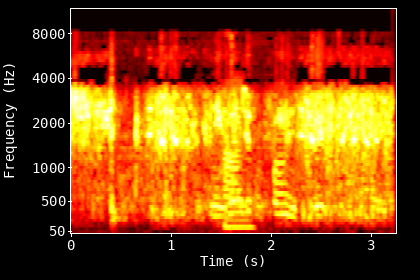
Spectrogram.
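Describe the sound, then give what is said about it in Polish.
A loud, steady rumble of bus noise comes through a thin, muffled phone line without letup, from a caller who is at work driving a bus at that moment, with a voice briefly audible beneath the roar. “No właśnie taki szum, bo jestem w pracy, jeżdżę autobusem właśnie w tej chwili”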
